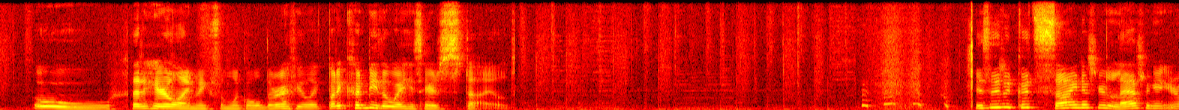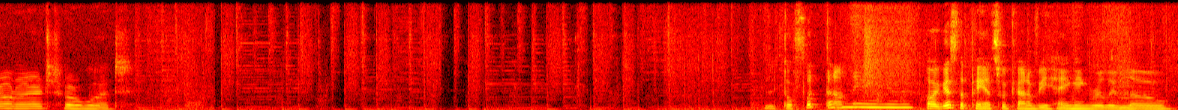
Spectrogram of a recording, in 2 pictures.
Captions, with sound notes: Oh that hairline makes him look older I feel like but it could be the way his hair is styled. [Laughs] Is it a good sign if you're laughing at your own art or what? Little foot down there. Oh I guess the pants would kind of be hanging really low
